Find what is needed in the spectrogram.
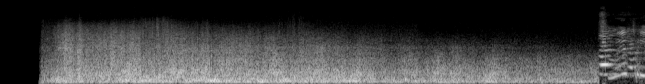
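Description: A loud, steady, noisy rumble with no tune or voice, a sound effect laid under an intro card. It starts suddenly about half a second in, and its upper part thins out after about four seconds.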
